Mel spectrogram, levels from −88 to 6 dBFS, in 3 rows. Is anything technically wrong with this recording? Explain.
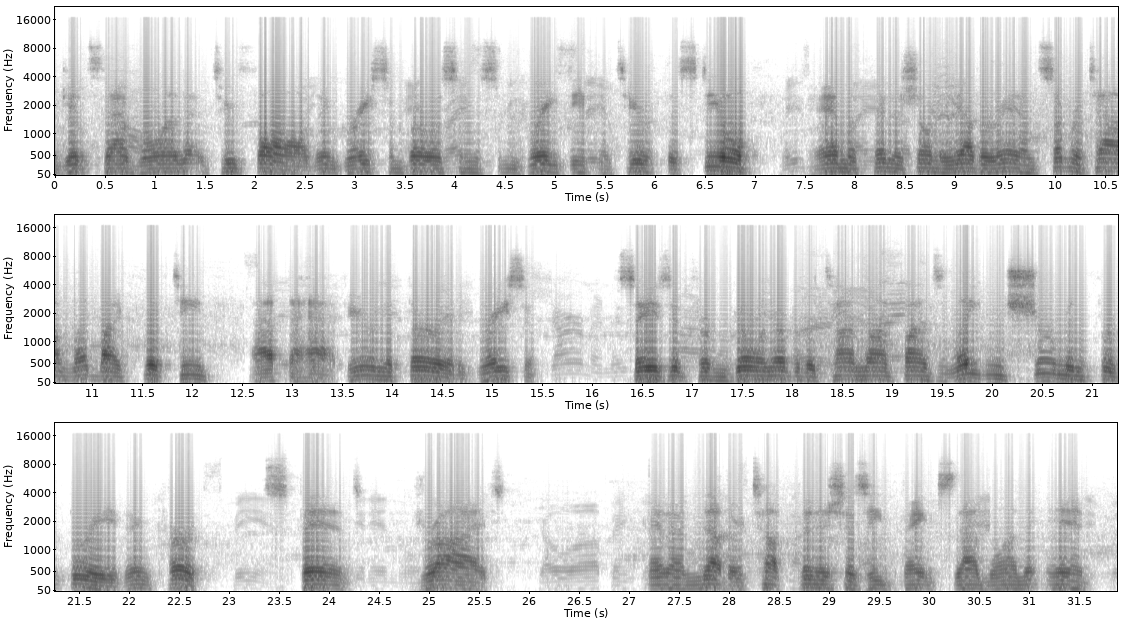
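Yes. A block size mismatch (padded) runs through the whole clip. One stage delivers shorter blocks than the next reads, and zeros fill the remainder. Each block gets a brief silent gap. That makes a steady 86.1 Hz buzz, which fits 512-sample blocks. The audio plays at 0.625 times normal speed, at roughly its normal pitch.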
